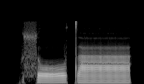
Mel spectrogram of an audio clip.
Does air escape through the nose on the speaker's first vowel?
no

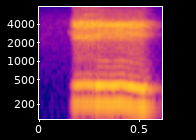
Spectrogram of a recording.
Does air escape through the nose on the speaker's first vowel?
no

